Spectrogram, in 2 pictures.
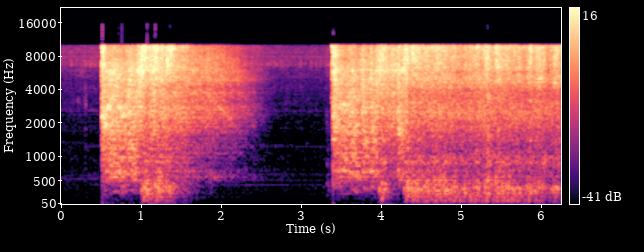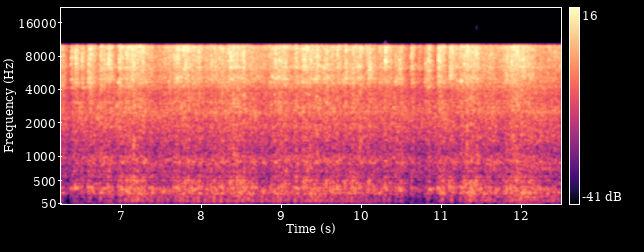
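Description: Engine cranks, catches cleanly and settles into a steady, even idle with no misfire stumble or ticking; running smooth and healthy.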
